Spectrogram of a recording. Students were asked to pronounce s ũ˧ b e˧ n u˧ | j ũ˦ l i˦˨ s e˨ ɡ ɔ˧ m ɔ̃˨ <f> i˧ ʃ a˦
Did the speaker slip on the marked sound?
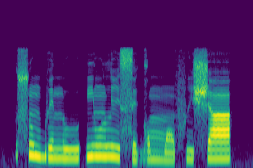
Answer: no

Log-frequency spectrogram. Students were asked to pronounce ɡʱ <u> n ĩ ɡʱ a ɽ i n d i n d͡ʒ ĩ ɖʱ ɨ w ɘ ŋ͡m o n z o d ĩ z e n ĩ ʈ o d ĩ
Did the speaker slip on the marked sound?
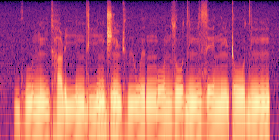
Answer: no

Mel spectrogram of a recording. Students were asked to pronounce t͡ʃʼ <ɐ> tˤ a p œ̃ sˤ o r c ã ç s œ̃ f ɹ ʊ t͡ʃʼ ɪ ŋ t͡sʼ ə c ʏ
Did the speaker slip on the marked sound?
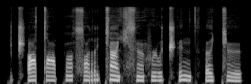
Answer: no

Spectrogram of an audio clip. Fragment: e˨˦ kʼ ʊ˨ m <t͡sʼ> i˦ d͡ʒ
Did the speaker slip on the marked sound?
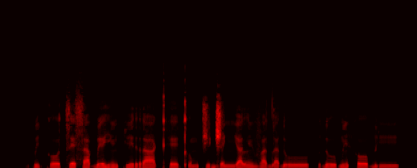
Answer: yes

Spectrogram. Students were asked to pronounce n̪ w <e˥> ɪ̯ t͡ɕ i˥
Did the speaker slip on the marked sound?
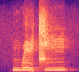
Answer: yes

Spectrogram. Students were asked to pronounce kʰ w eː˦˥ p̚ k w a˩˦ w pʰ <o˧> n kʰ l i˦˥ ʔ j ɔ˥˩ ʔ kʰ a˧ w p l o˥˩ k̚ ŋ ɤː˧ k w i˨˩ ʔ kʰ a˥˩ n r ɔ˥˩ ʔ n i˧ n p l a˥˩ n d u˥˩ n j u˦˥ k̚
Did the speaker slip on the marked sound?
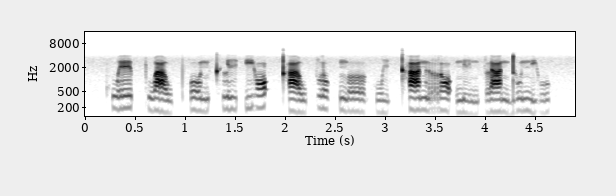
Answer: no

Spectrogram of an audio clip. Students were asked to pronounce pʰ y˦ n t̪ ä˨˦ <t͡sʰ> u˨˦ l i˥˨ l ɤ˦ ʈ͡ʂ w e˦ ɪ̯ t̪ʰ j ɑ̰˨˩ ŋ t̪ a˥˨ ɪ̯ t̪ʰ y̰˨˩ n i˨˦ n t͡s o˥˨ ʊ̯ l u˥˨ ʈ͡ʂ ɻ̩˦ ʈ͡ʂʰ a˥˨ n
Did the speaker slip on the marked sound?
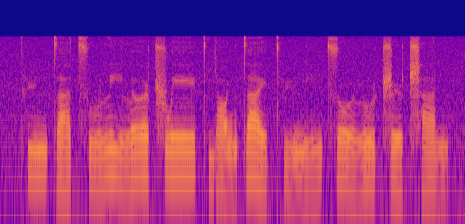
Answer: no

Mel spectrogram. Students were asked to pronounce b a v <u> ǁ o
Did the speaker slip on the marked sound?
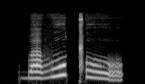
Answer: yes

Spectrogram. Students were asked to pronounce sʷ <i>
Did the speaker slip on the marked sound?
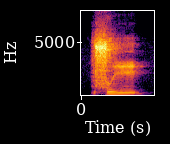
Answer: no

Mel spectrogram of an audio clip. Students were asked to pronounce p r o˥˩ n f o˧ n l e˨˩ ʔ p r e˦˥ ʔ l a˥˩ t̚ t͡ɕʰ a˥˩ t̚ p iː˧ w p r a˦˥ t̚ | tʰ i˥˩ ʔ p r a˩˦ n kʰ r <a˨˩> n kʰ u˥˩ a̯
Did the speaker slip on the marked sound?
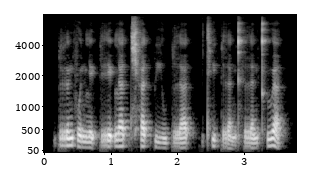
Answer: yes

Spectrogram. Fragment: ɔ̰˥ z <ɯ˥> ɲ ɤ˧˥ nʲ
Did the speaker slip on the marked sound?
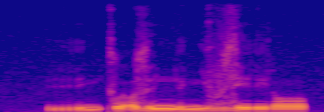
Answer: no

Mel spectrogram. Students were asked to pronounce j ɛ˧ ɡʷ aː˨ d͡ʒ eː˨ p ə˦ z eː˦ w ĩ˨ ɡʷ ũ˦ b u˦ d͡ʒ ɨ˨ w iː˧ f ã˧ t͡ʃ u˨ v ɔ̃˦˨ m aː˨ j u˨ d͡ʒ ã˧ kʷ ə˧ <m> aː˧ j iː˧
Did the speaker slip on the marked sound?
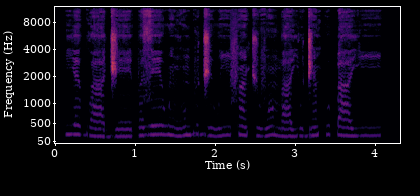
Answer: yes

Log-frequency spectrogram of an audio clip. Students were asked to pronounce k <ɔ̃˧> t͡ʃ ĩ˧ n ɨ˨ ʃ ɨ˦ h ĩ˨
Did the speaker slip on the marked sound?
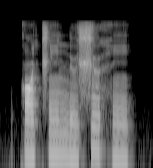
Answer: no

